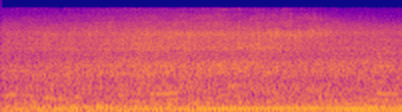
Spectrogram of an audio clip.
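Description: Roadside traffic: a motor vehicle's engine running steadily with road noise, cutting off suddenly at the end.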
